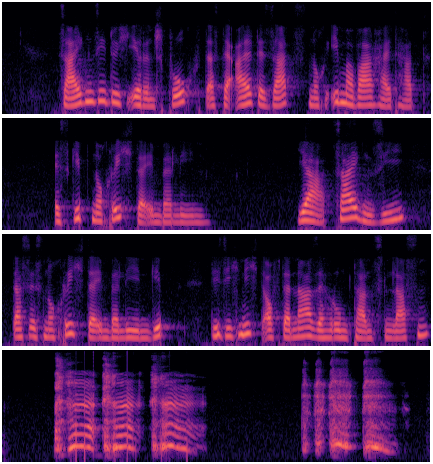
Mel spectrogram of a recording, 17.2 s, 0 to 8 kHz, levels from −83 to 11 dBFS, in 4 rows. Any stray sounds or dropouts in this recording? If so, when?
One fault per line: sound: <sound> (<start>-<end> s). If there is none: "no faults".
sound: cough (13.4-14.9 s)
sound: throat clearing (15.9-17.0 s)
